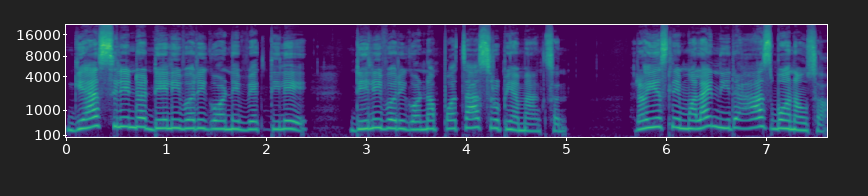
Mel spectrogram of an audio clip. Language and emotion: Nepali, sad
